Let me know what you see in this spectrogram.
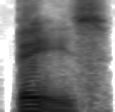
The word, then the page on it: baize: American English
